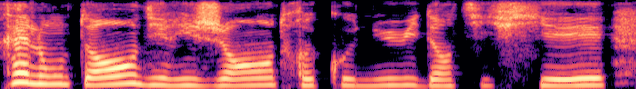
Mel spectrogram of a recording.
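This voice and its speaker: A woman speaks with a fairly high pitch. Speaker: author and former executive. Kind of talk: interview. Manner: halting, many fillers.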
